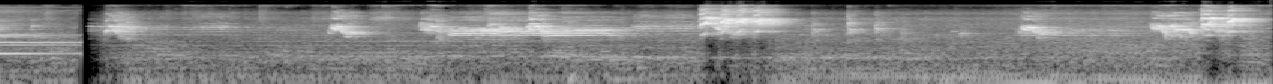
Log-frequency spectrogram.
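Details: Lovebird calling in sharp, high, squeaky bursts spaced irregularly across several seconds. Some notes are harsh and broadband, others thinner and more tonal, with quiet gaps between the outbursts.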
